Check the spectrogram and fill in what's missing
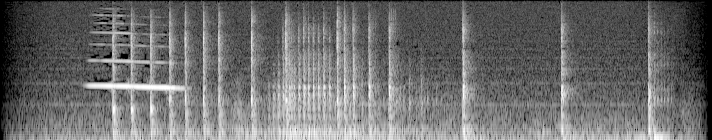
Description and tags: closing door slowly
